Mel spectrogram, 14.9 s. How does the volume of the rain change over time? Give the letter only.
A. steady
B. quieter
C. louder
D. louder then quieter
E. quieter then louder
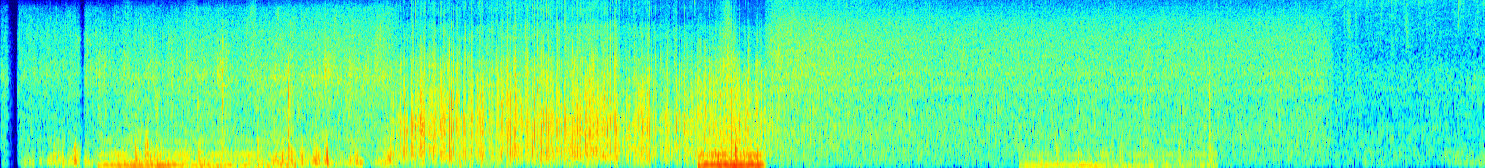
D.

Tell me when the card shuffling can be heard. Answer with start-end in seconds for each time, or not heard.
0.9-3.0, 7.0-7.7, 10.2-12.2.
